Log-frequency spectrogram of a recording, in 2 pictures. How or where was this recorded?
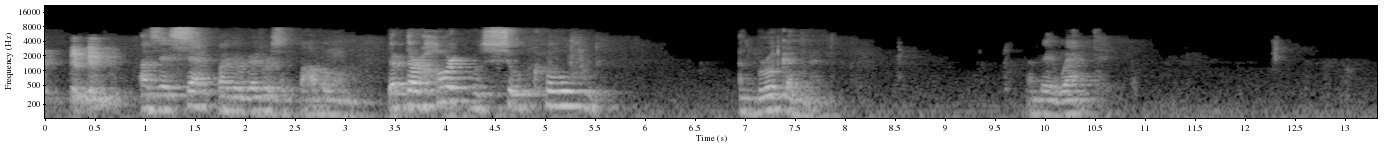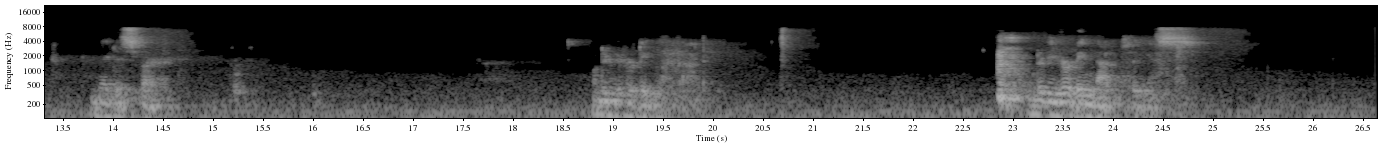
large echoing room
